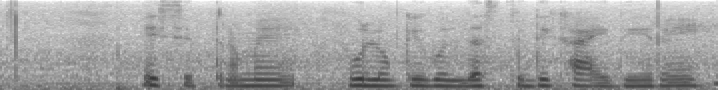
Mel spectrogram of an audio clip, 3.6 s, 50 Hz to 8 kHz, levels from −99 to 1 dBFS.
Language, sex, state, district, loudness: Hindi, female, Bihar, Saran, -30 LUFS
